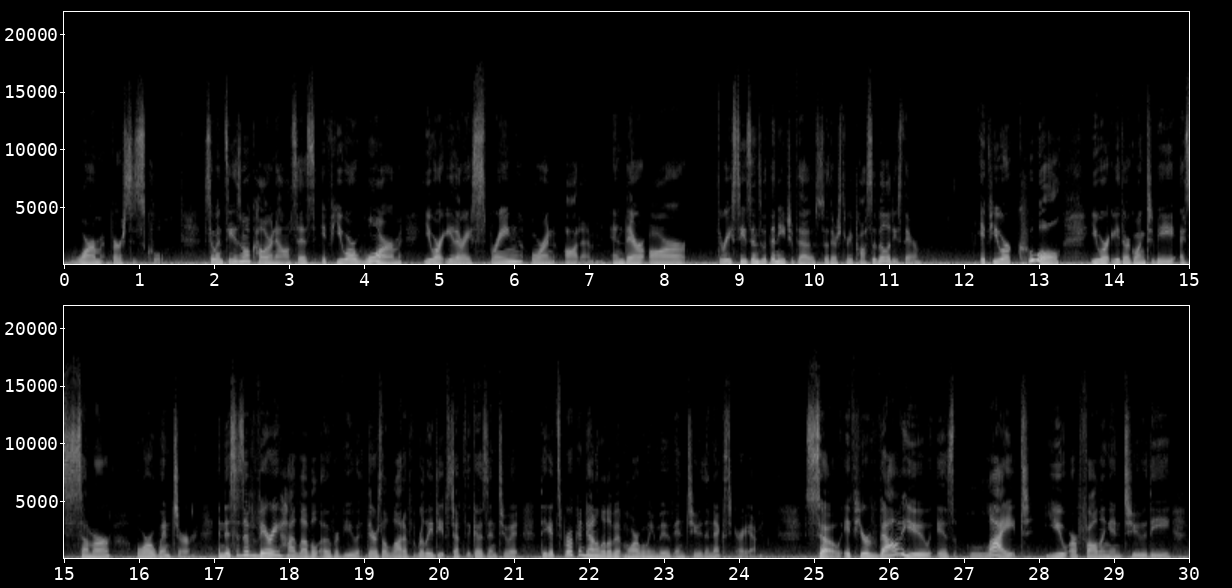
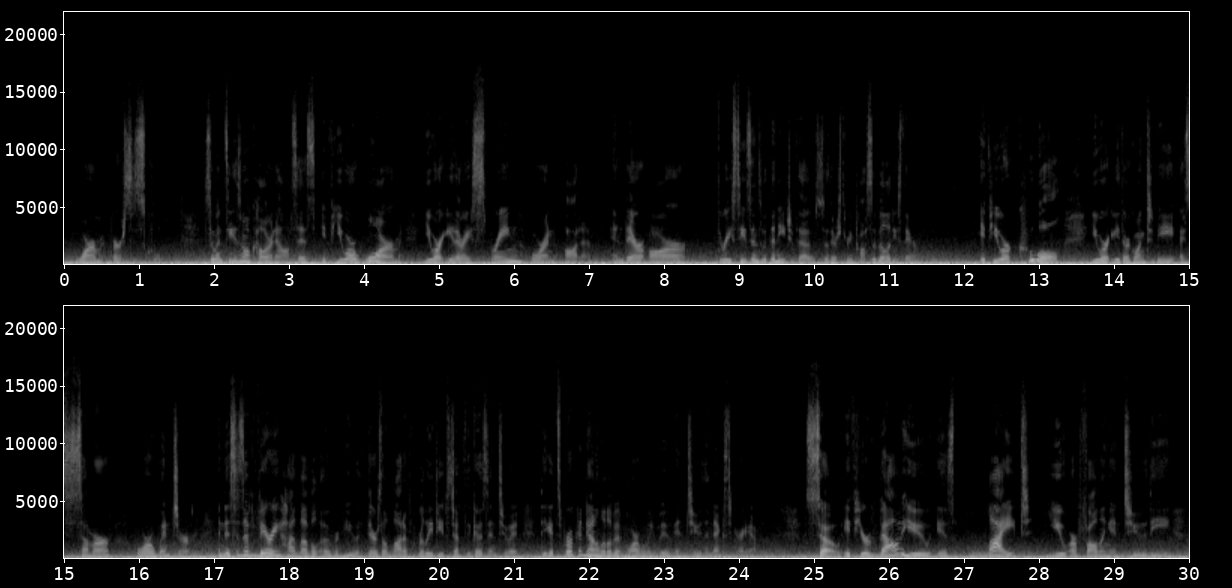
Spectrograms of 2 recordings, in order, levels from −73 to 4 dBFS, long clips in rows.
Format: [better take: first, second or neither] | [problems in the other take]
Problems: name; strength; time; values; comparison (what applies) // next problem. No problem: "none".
first | low rumble; loud; throughout; 9 dB below the speech; faint in the first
